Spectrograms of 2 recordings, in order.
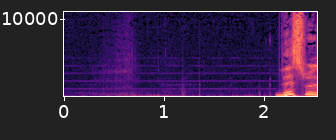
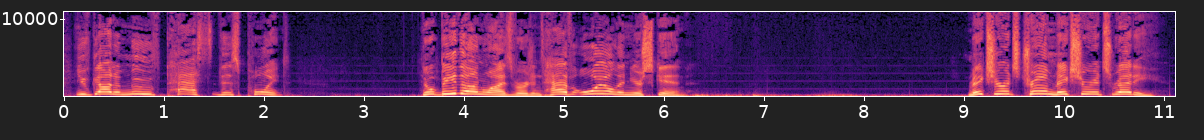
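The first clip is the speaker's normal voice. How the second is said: urgent preaching; 6 semitones higher, slower than usual. Acted. Urging the congregation, preaching hard.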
